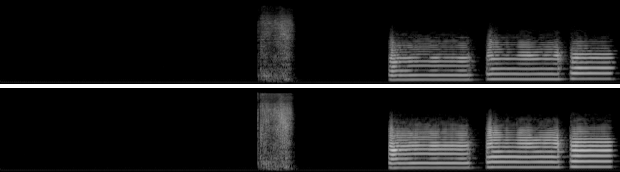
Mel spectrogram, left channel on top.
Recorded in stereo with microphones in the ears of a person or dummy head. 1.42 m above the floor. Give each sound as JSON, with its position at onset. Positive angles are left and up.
{"t": 2.6, "sound": "tearing paper", "side_deg": -55, "distance_m": 0.6}
{"t": 3.9, "sound": "a trumpet", "side_deg": -40, "distance_m": 0.6}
